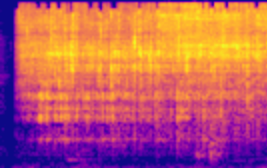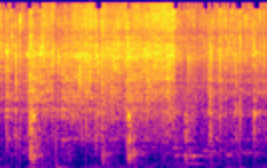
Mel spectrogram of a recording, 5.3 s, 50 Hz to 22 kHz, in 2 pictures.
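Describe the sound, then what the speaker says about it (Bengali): Ginger garlic paste frying in melted butter in a wok for dal makhani, a loud, continuous close sizzle with occasional stirring scrapes throughout. "আদা রসুনকে আমি বাটারের মধ্যে হালকা কষিয়ে নেব, অর্থাৎ 1-2 মিনিট এইভাবে হালকা এপাশ ওপাশ করে আমি ভেজে নেব।"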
